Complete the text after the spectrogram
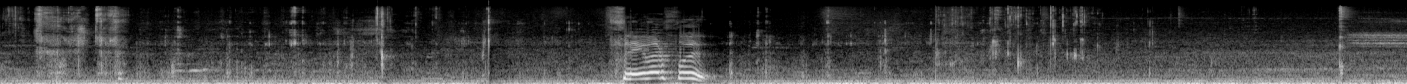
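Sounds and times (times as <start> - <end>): chewing soft sweet: 0.0 - 5.9, 7.2 - 11.9
low rumble: 7.3 - 14.0.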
